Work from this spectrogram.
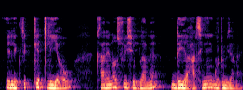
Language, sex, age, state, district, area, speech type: Bodo, male, 45-60, Assam, Kokrajhar, rural, spontaneous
